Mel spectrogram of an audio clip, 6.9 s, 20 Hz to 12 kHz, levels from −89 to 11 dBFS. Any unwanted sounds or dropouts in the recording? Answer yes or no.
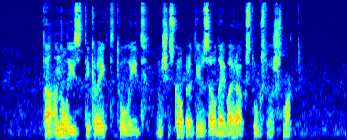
no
